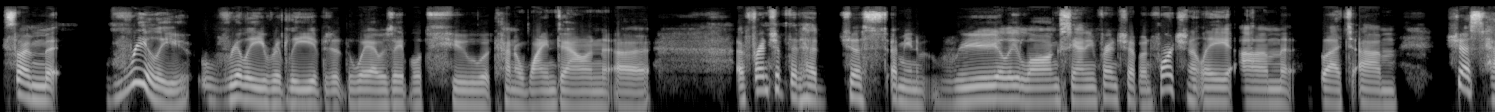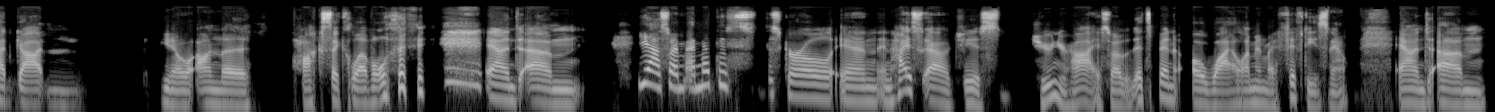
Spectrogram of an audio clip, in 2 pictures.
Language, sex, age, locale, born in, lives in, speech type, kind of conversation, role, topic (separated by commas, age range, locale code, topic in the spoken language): English, female, 55-59, en-US, United States, United States, conversation, advice, user, How can I move forward and heal after ending a toxic friendship?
